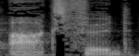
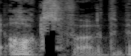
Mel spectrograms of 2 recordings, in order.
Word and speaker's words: Oxford: si sbecchettano perché lei cerca di pronunciare la parola, il nome della località inglese Oxford, nel modo più inglese possibile, più britannico possibile, quindi dice Oxford. E lui la prende in giro dicendo, ma no, non bisogna dire Oxford, bisogna dire Oxford, perché siamo in Italia e si può benissimo adattarlo un pochino questo inglese.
